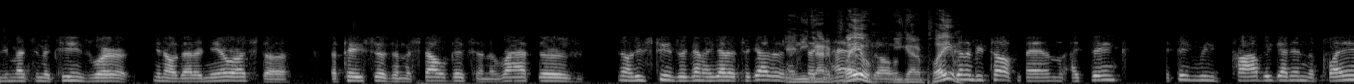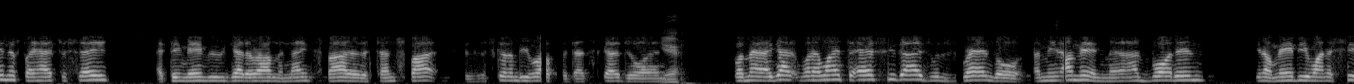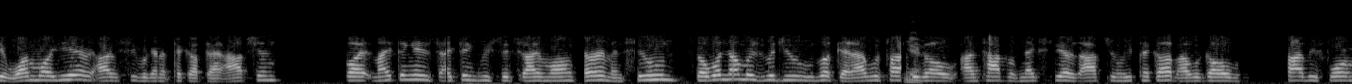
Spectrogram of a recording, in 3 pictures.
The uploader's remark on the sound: take live phone calls from fans around the world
